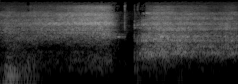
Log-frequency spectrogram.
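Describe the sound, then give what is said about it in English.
A deep breath drawn in and let out, heard as a quiet, airy rush of air, then a brief silent pause, then a second long, steady breath. “So I invite you to take a deep healing breath”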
